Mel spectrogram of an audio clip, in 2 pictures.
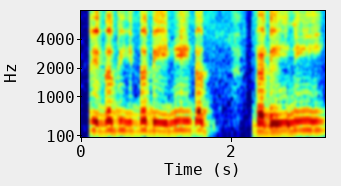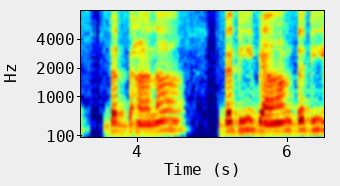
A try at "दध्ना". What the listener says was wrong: दधना दधिभ्याम दधिभी, दधाना नहीं है, दधना।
